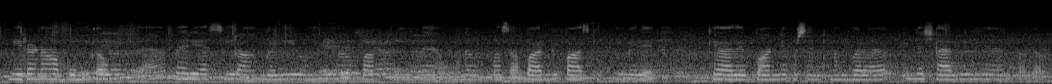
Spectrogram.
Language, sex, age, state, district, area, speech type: Dogri, female, 30-45, Jammu and Kashmir, Reasi, urban, spontaneous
